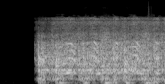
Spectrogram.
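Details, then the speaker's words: Yamaha XS650 chopper, first start after a new wiring harness and setting the points and ignition timing; owner thinks the timing is still off and the valves are unadjusted. It catches abruptly and runs loud with an uneven, lumpy pulse. Rough running. "hi actually I really need to go through one and finish adjusting everything but that is still flipping awesome"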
